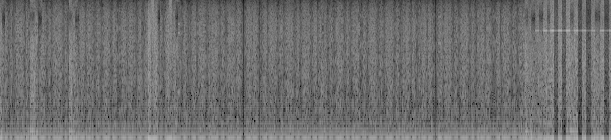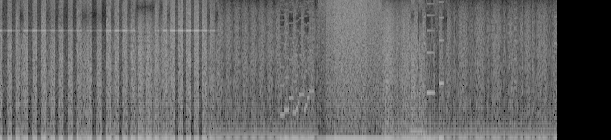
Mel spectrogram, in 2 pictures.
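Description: A buzzy electronic engine drone hums steadily.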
